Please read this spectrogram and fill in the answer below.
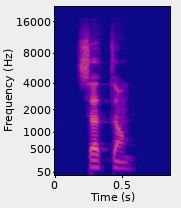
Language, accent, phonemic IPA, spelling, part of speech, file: French, France, /sa.tɑ̃/, Satan, proper noun, LL-Q150 (fra)-Satan.wav
- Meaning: Satan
